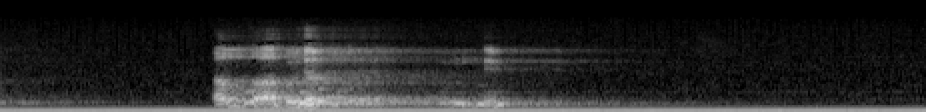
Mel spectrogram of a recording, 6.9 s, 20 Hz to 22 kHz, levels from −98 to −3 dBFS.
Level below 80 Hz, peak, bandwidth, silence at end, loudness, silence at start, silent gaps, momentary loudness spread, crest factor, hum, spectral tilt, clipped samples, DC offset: -58 dBFS; -10 dBFS; 8.2 kHz; 0 s; -33 LUFS; 0 s; none; 18 LU; 24 dB; 50 Hz at -40 dBFS; -7 dB/octave; under 0.1%; under 0.1%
